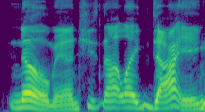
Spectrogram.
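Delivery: lightly voiced bro reassurance; imitating Matt. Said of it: "Matt's like".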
